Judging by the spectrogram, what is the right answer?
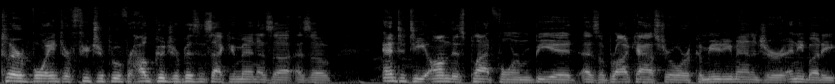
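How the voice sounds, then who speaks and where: Speaking at a fairly quick pace, a man with an American accent has an unremarkable speaking voice, medium in pitch, with fairly even intonation. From Cuban American, US. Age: 30s. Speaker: podcast host and video game streamer. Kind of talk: casual chat.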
